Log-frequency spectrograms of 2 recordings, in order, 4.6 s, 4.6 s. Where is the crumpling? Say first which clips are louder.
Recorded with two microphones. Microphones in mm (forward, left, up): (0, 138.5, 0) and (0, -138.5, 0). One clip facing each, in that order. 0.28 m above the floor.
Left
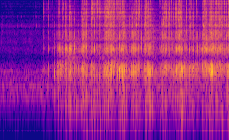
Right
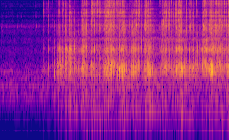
Left 1 dB; 20° left (ahead or behind), 1.5 m.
